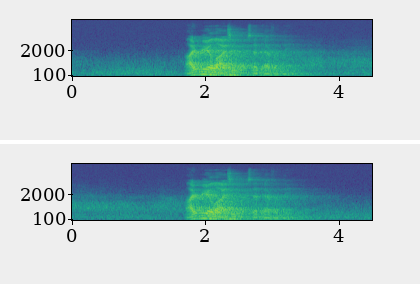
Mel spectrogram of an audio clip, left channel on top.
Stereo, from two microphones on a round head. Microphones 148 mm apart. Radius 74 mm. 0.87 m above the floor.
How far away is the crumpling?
I don't hear crumpling.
